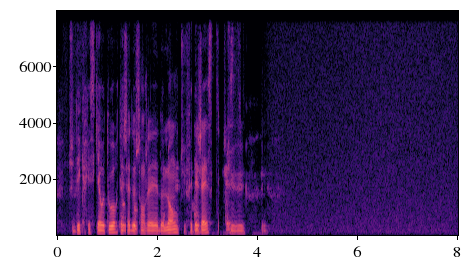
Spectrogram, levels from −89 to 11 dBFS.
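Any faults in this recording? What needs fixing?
Background gated by the echo canceller at 0.0–0.11 s, 0.64–1.16 s, 2.05–2.7 s and 3.76–4.07 s: suppression during loudspeaker playback drops the room sound by about 27 to 40 dB, appearing as near-silent blank gaps in the spectrogram's noise floor. Preventing this means tuning the canceller's suppressor to duck less aggressively, or adding comfort noise to fill those gaps.

Echo leak at 1.23–1.76 s, 2.13–3.67 s and 4.07–4.31 s: a delayed copy of the speech arrives 430 ms late, fading from nearly as loud as the speech to much quieter. It likely comes from loudspeaker sound that the far end's canceller didn't fully remove, and it shows up as smeared, repeated harmonic patterns offset in time. Preventing this means giving the far-end canceller a longer tail and a proper reference signal, or having that side use a headset.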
